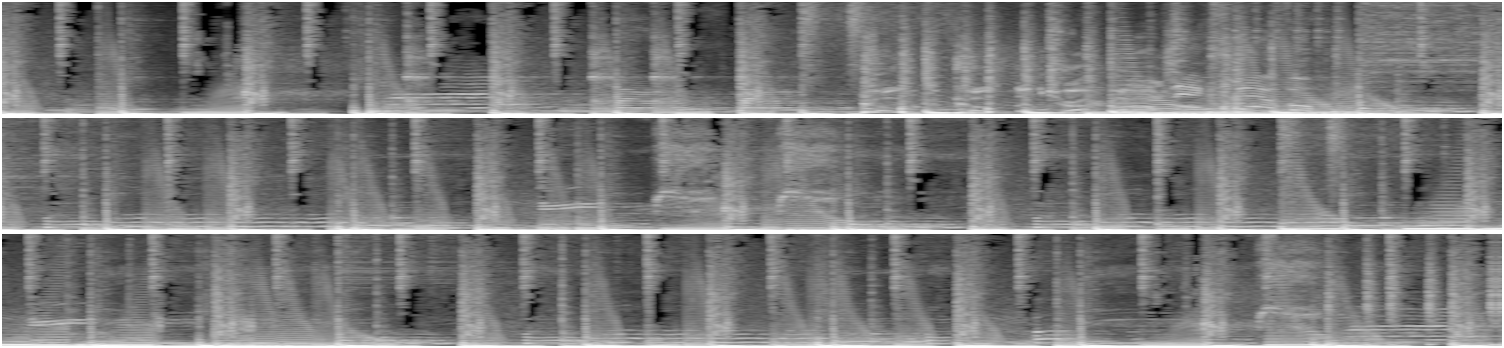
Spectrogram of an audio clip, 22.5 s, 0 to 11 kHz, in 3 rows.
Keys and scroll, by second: 17.7 Right.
